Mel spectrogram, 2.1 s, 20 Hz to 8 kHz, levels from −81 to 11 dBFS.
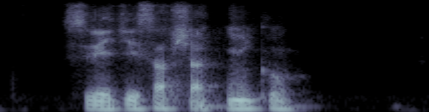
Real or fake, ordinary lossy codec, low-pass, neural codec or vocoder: fake; Opus, 16 kbps; 7.2 kHz; autoencoder, 48 kHz, 32 numbers a frame, DAC-VAE, trained on Japanese speech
